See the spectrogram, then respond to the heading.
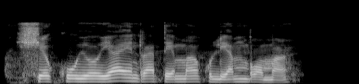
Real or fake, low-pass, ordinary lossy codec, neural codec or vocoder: fake; 7.2 kHz; MP3, 64 kbps; codec, 16 kHz, 16 kbps, FunCodec, trained on Chinese and English, 50 frames a second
